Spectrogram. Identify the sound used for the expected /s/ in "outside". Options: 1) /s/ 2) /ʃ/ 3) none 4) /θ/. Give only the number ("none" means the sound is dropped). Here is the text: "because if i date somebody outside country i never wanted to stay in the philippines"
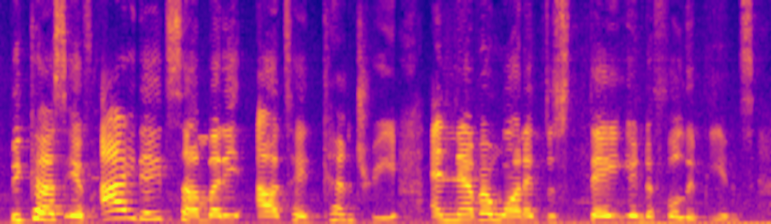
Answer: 3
